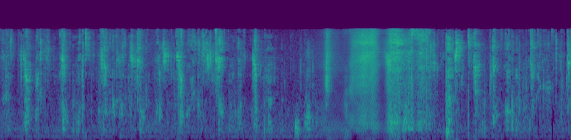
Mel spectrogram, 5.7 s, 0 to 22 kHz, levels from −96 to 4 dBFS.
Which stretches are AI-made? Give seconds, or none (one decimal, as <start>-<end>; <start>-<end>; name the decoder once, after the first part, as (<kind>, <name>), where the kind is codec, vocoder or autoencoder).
3.2-3.9 (vocoder, Vocos)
